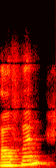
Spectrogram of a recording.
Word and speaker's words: often: method method and then often it it should be uh Silent Sound so we do not say often but T should be silent later on uh we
